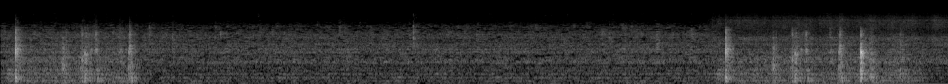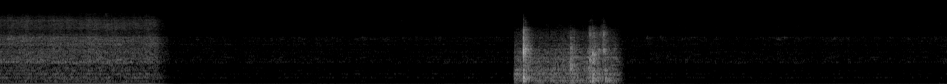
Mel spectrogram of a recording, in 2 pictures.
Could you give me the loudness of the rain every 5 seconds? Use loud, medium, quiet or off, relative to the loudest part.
loud, loud, medium, quiet.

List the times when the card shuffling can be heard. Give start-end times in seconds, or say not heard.
0.1-1.4, 7.2-9.2, 14.6-15.7.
